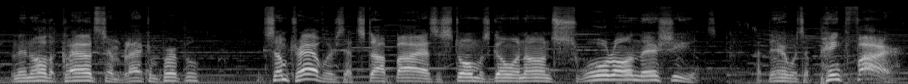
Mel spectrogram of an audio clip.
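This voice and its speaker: A man's voice: on the high side, fairly bright tone. A man playing a cheerful, talkative, folksy villager with a teasing manner in a fan audio drama.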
